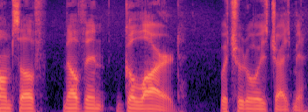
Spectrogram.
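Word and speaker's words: Guillard: to say that but that's a French name another there used to be a fighter named Melvin and his name was g-u-i-l-l-a-a-r-d so that's guilt right in French double he's from New Orleans Double L is is guill but he would call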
